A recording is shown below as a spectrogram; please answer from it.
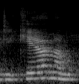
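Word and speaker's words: decan: called decons d-e-c-a-n and if you want to say d can i'll tell you pecan pecan okay i say d cod all right but there's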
